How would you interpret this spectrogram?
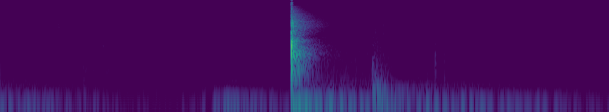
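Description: A single sharp hand clap rings out in otherwise near silence, loud and crisp with a quick decay, followed a moment later by a faint, low thump.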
